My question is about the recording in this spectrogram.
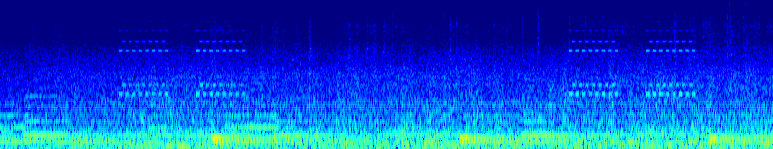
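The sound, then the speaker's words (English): A phone rings in repeated bursts of bright, electronic tones that cycle in a steady pattern, heard over a constant low rumble of background noise, as a call comes in from a caller in her car. No one speaks. “Alex calls him from her car.”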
